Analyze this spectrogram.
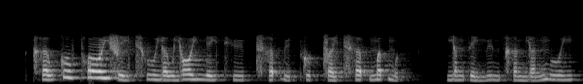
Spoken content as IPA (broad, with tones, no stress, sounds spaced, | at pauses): kʰ ɐ˨˥ w k o˥ w t̪ʰ ɔː˥ j f e˨˩ j t͡sʰ uː˨ j ɐ˧ w j ɔː˧ j ŋ e˨˧ j t̪ʰ yː˨˥ p̚ t͡sʰ ɐ˨˥ p̚ yː˨˥ t̚ k ʊ˨˥ k̚ f ɐ˨ j t͡sʰ ɐ˧ p̚ m ɐ˥ p̚ m ʊ˨˥ k̚ | j ɐ˨ ŋ t̪ e˨˩ j m yː˨ ŋ kʰ ɐ˨ ŋ j ɐ˨˥ n m uː˧ j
